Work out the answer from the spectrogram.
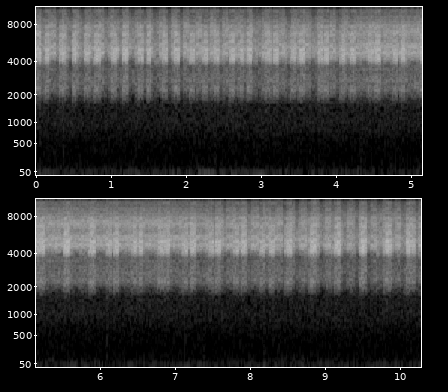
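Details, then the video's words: In a Greek pine forest at midsummer, cicadas keep up a piercing buzzing chorus with regular rhythmic swells about three per second, uniform and uninterrupted. "Cicadas singing in midsummer - Nature sounds from the Greek fauna - Sounds of cicadas"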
